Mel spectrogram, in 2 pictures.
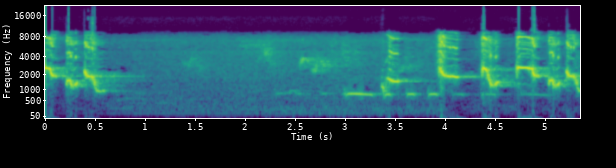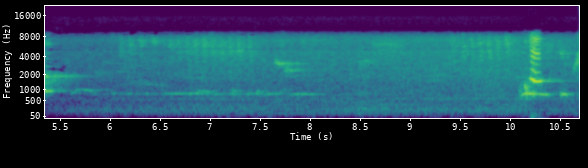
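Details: Straw-headed bulbul in gacor ngeropel song. Clusters of loud, rich whistles rise and fall sharply, broken by long quiet stretches with faint, soft low tones.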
